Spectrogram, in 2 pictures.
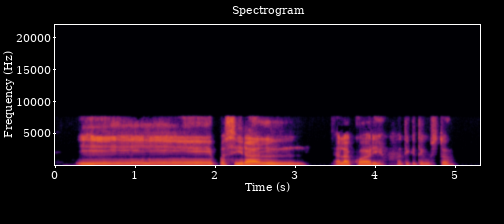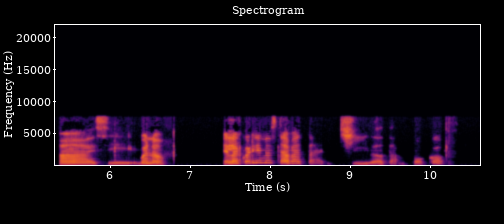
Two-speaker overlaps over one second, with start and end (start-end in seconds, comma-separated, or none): none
